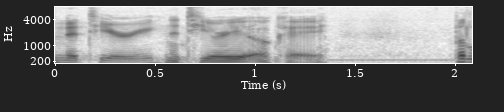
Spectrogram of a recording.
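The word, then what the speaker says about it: Neytiri: No, her character Nadiri. Natiri.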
